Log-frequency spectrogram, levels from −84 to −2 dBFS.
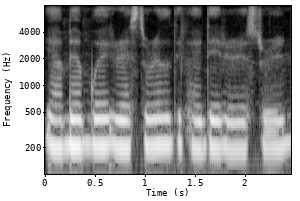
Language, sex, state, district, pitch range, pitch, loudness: Hindi, female, Arunachal Pradesh, Longding, 195-210 Hz, 205 Hz, -14 LUFS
